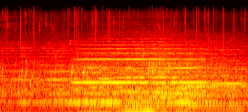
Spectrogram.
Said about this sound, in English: Welcome, Conan of Cimmeria. Come you closer and stand before my bubbling cauldron.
